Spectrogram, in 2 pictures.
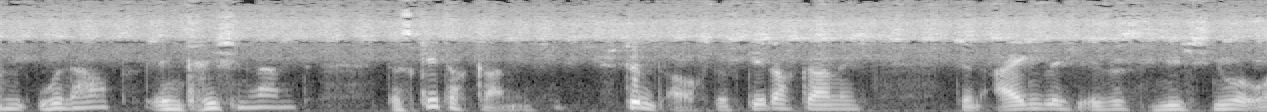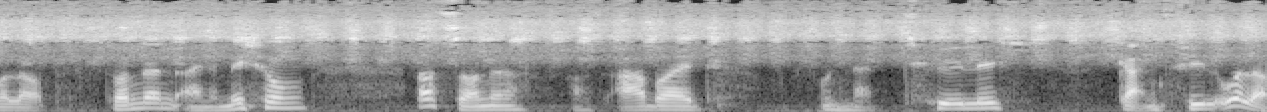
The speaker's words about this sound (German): Man hört die Grillen zirpen, ein typischer Sound in Griechenland im Sommer, wenn man nicht gerade in der Stadt ist.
